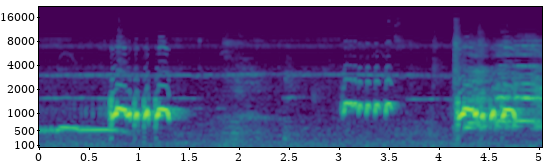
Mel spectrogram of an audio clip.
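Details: Local zebra dove singing loudly, a song meant to lure other zebra doves: a low steady note, then bursts of quick staccato cooing notes that wobble and repeat in short phrases, with a faint high whine throughout.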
